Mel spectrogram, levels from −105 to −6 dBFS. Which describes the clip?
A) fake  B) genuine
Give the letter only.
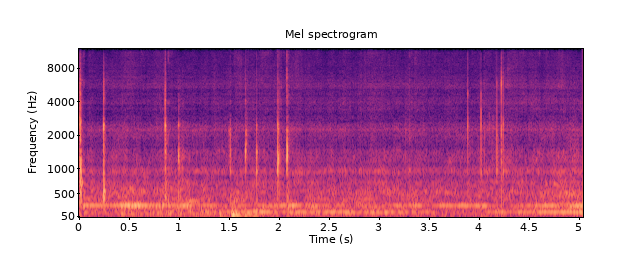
A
